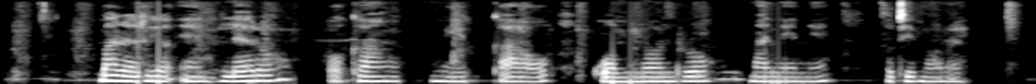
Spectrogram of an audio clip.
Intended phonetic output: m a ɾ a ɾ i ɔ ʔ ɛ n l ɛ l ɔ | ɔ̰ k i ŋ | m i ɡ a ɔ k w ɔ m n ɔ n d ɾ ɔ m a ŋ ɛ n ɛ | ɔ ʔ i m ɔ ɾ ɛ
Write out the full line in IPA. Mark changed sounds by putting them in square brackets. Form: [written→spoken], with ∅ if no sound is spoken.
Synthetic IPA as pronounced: m a ɾ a ɾ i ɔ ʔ ɛ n l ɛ [l→ɾ] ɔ | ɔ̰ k [i→a] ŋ | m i [ɡ→k] a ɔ k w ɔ m n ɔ n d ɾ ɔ m a [ŋ→n] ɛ n ɛ | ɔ [ʔ→t] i m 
